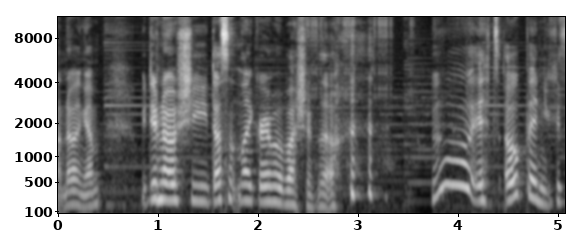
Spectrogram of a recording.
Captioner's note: laughs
